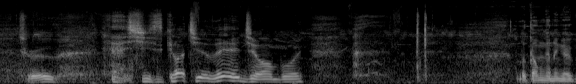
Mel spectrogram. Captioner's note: laughs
